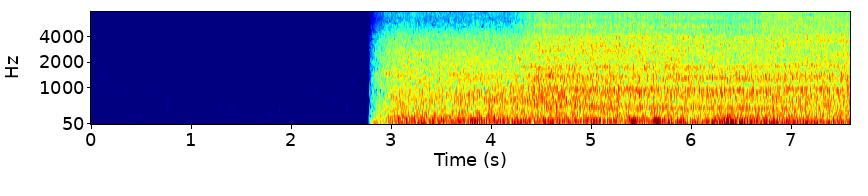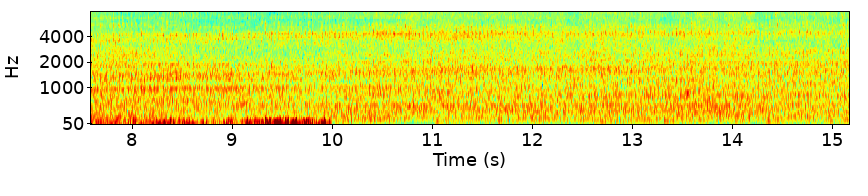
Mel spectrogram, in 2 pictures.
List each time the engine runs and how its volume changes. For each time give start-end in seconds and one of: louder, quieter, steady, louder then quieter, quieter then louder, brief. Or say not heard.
4.2-15.1 steady.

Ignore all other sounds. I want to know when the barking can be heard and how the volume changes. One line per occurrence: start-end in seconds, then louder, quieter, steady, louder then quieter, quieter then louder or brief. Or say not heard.
not heard.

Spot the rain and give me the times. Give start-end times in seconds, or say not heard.
2.8-15.1.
